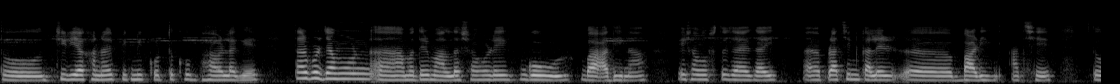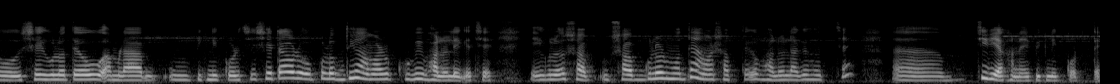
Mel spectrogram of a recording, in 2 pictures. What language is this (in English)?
Bangla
